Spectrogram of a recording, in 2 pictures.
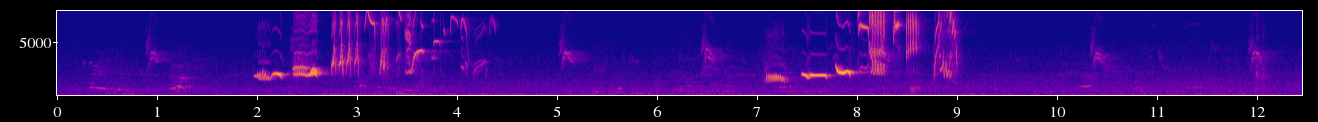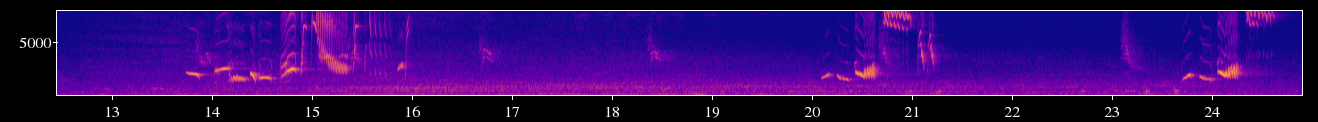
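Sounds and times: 
common blackbird song: 0.2s - 12.2s, 13.6s - 24.8s.

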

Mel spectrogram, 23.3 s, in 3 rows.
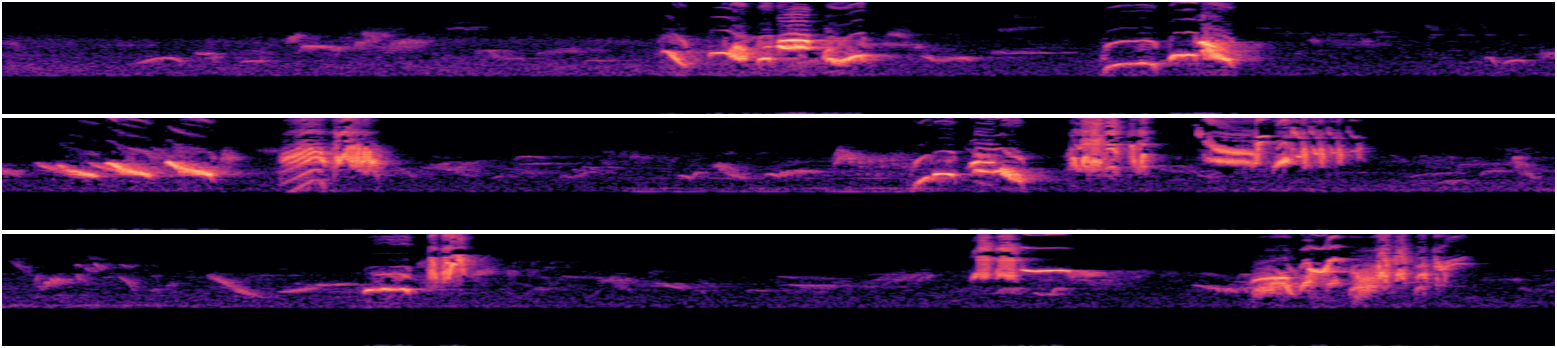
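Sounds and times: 
common blackbird singing: 0.0s - 23.2s.

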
